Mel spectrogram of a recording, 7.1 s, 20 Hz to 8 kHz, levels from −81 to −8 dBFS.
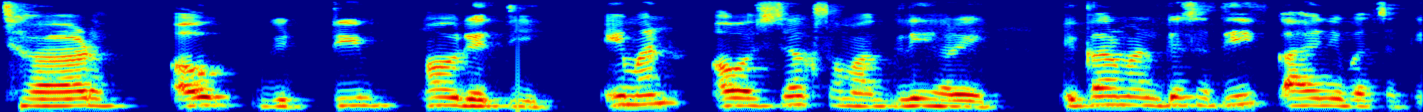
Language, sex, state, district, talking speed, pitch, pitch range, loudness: Chhattisgarhi, male, Chhattisgarh, Rajnandgaon, 160 wpm, 190 Hz, 175-210 Hz, -17 LUFS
